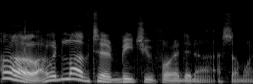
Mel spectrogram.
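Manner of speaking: laid-on, swooping, put-on English accent. Retelling a male character's voice line to friends, in an English accent. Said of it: "he's like in his English accent".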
